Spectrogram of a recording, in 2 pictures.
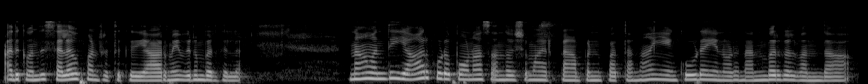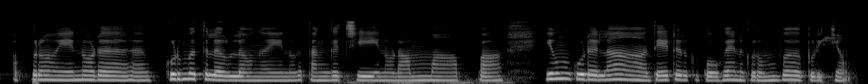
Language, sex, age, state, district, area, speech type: Tamil, female, 18-30, Tamil Nadu, Nagapattinam, rural, spontaneous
